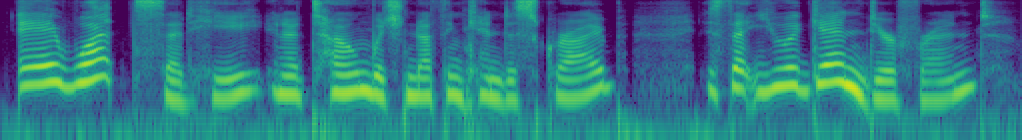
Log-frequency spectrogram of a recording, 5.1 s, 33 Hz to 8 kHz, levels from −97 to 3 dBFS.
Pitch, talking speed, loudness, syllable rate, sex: 220 Hz, 200 wpm, -19 LUFS, 4.7 syllables/s, female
